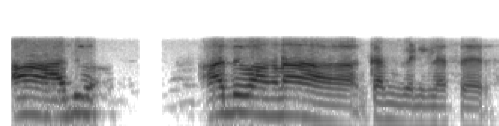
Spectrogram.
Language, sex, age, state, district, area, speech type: Tamil, male, 18-30, Tamil Nadu, Ariyalur, rural, conversation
